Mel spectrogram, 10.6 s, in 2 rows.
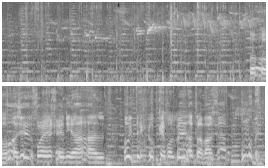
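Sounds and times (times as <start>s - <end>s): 
donkey hooves clopping while carrying sacks of salt to market: 0.0s - 10.5s
speech: 5.0s - 10.5s.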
